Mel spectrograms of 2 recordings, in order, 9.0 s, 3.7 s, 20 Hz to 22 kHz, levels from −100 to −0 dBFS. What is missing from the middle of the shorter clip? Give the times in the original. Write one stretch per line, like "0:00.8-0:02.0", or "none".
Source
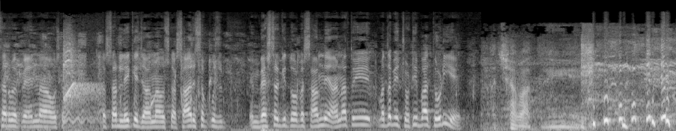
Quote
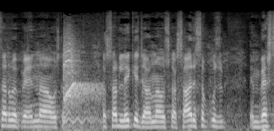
none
